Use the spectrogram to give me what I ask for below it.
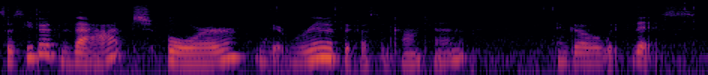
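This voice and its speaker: A woman speaks with an American accent at a fairly low pitch. Her pace is very slow. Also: lively intonation. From Minnesota, US. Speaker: gaming streamer. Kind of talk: casual live-stream commentary. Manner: casual, thinking aloud with fillers.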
